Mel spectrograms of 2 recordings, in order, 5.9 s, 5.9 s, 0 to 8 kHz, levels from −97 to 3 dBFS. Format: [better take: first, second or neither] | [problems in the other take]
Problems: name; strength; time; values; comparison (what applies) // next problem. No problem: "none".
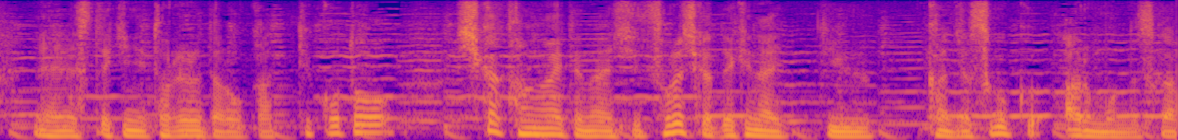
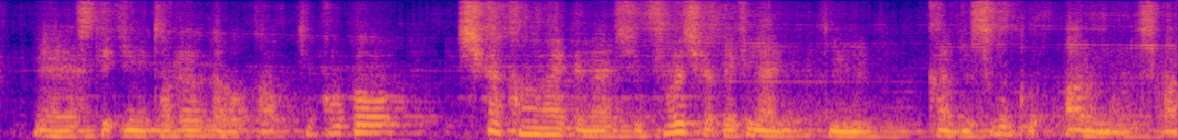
first | noise reduction (neural separator model SepFormer DNS4)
